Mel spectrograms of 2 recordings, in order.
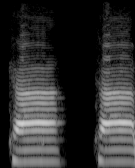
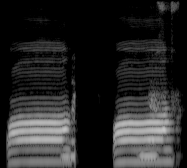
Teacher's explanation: kalau huruf Kaf ada aliran nafasnya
